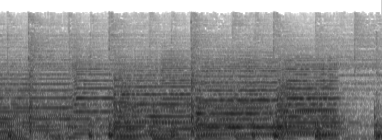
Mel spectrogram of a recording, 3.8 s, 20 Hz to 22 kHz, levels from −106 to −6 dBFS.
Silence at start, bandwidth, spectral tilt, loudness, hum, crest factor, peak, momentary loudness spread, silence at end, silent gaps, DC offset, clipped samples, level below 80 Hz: 0 s; 15.5 kHz; -6 dB/octave; -21 LUFS; none; 14 dB; -8 dBFS; 5 LU; 0 s; none; under 0.1%; under 0.1%; -36 dBFS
